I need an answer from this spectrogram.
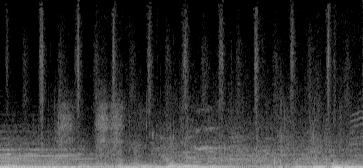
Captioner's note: sniffs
